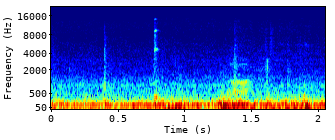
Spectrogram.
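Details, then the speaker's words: Ford Focus after a clutch replacement with a new actuator and brake/clutch fluid bleed: a steady low engine rumble with no squeal, grind or chatter as the clutch pedal is pressed, also quiet when shifting into second and third; noise resolved. "barulho nenhum andar com o carro segunda vamos lembrá xii avisado terceira a pisar na embreagem teve o pé nada tem nenhum barulho então resolvemos"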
